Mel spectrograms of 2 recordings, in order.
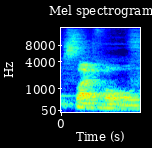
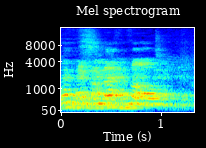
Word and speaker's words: Sleddervold: Sleddervold. Sleddervold, I add the E, I have to make it like a German. It's a tough one. Sleddervold.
